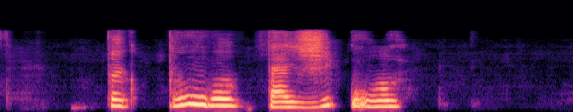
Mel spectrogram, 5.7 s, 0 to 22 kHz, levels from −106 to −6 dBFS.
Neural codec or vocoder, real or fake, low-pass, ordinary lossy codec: codec, 24 kHz, 1 kbps, SNAC; fake; 7.2 kHz; MP3, 64 kbps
